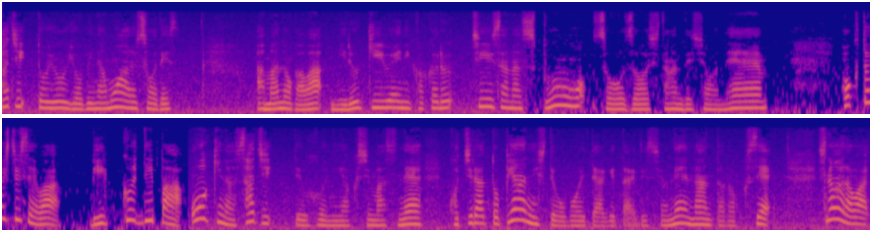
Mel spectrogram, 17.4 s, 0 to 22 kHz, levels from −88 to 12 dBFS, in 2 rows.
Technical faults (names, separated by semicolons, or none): overdone noise removal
